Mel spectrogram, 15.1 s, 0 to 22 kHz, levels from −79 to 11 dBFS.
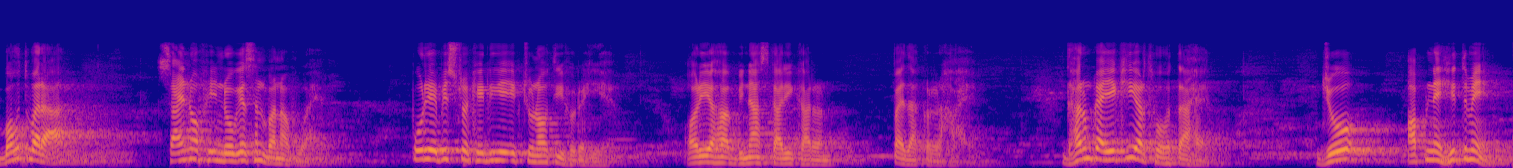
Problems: none marked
